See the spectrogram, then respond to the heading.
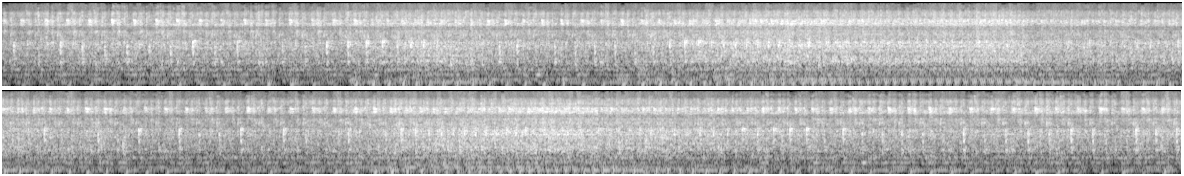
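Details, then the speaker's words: Honda Cub commuter bike, single-cylinder engine at idle: quiet right after a cold start, then once warm a fast, light ticking rides over the beat and fades when revs rise slightly; suspected loose tappets, tappet adjustment planned. "少しして、エンジンが温まると、カチカチ、音がします。"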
